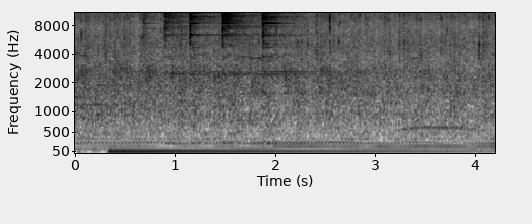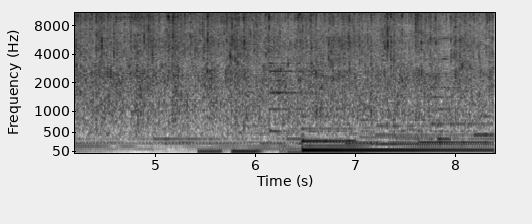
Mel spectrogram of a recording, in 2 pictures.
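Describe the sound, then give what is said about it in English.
An audience applauds and cheers on a man who has got up and walked, in a dense, continuous wash of clapping that holds steady for several seconds, with a low droning hum underneath and a louder surge near the end. “Come on, give him a big hand. Come on, cheer him on.”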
